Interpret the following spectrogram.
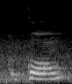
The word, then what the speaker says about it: comb: And just see, just notice कॉम, comb, c o c o m b, comb, comb, not b, comb, thumb, bomb.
